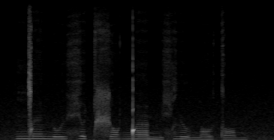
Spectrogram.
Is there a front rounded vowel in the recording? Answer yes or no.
yes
